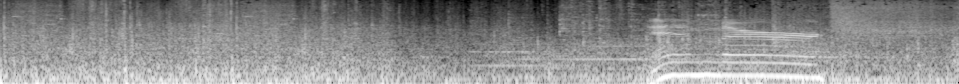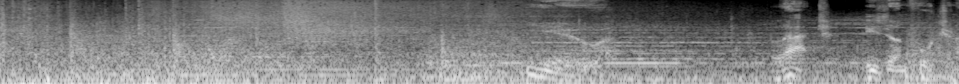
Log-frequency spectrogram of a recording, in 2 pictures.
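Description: The Confringo blasting spell from a Harry Potter video game erupts as a booming explosion, with roaring rumble throughout, a sweeping tonal whoosh in the middle and further bursts later, all under game noise.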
